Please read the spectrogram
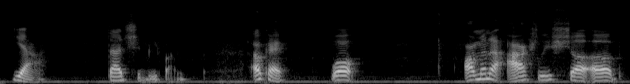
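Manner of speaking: ordinary delivery, nothing marked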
